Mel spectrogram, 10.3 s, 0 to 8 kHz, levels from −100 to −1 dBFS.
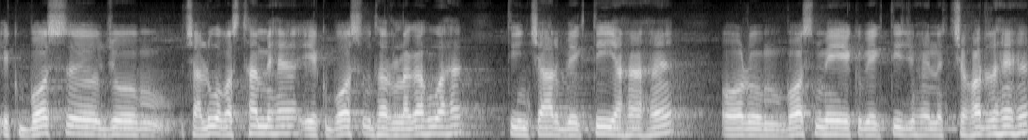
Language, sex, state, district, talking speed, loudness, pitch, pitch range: Bhojpuri, male, Bihar, Sitamarhi, 165 wpm, -16 LUFS, 145 Hz, 135-155 Hz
